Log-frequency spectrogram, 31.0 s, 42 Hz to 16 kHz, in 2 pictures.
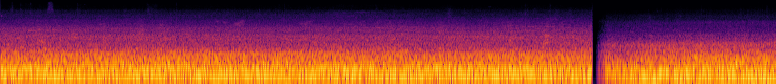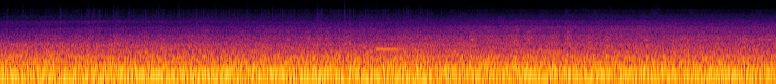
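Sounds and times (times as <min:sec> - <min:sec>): jet engine cabin drone: 0:00.0 - 0:31.0
faint tone: 0:23.0 - 0:24.3.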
